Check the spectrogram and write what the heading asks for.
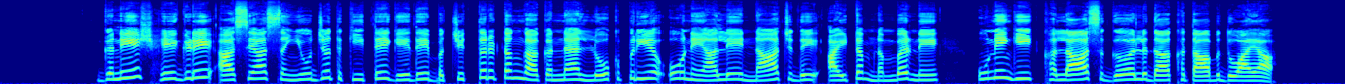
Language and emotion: Dogri, neutral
